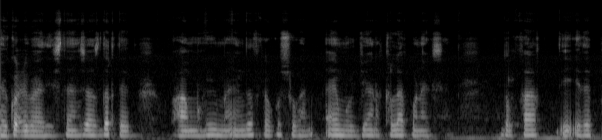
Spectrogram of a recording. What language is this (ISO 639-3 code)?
som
